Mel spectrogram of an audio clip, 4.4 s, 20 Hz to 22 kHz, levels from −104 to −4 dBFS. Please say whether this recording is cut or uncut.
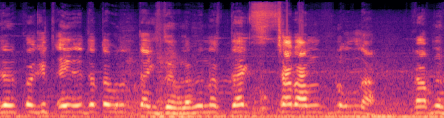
uncut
